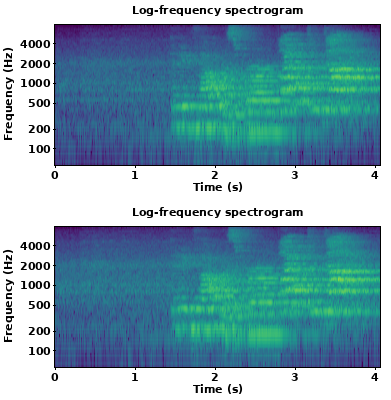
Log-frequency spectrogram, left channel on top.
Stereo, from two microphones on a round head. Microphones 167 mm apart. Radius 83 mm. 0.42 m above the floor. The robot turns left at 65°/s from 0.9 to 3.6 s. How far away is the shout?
About 1.6 m.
